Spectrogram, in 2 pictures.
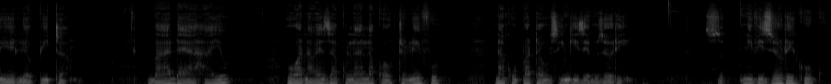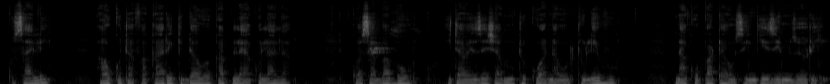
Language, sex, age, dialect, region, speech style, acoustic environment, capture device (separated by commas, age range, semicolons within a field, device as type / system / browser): Swahili, male, 25-34, Kenya - Nairobi Sheng-influenced, Kenya, relaxed, silence, mobile / Linux / Chrome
